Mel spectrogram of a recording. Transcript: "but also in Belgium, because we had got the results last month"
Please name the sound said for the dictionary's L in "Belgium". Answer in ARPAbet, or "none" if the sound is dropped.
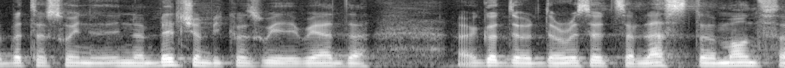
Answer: L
